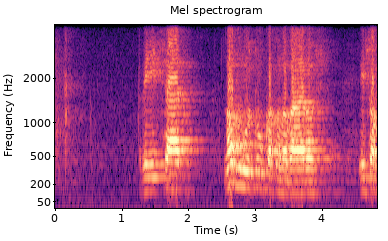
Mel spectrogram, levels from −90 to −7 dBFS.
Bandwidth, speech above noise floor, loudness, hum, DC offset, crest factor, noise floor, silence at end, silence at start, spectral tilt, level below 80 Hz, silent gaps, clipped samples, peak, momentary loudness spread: 4 kHz; 40 dB; -11 LUFS; none; under 0.1%; 12 dB; -50 dBFS; 0 s; 0.15 s; -8.5 dB/octave; -58 dBFS; none; under 0.1%; 0 dBFS; 16 LU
